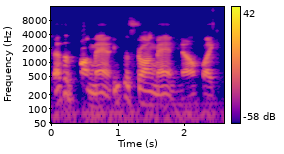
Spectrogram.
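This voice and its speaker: Bright, husky-voiced man rambling. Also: on the low side, sing-song, normal speed, poor audio. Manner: rambling, emphatic, many restarts. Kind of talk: casual conversation.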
